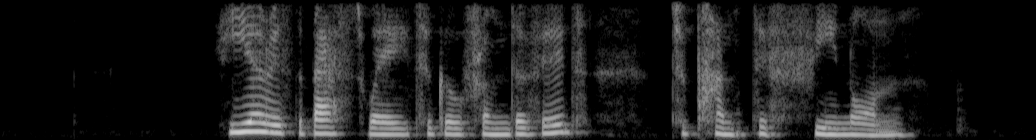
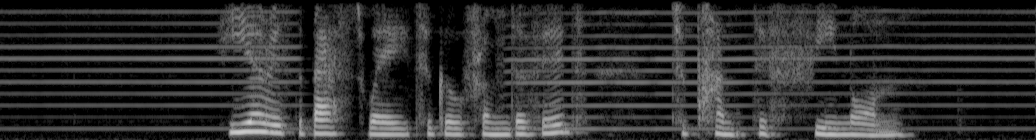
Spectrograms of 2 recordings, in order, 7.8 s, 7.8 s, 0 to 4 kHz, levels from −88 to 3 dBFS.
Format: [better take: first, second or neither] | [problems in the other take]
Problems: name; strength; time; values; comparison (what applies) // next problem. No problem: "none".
first | background sound (Bowed string instrument); 19 dB below the speech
